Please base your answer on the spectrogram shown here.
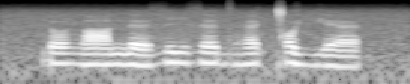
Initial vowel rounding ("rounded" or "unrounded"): rounded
